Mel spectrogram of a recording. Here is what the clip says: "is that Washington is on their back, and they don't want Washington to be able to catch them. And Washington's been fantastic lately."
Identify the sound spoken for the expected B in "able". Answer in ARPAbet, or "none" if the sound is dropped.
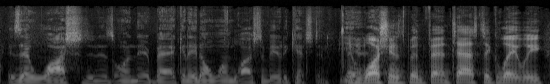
none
